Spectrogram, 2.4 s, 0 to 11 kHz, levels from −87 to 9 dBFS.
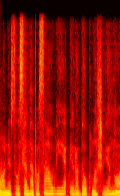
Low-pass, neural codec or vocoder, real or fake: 9.9 kHz; codec, 16 kHz in and 24 kHz out, 0.8 kbps, FocalCodec, streaming, 65536 codes; fake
